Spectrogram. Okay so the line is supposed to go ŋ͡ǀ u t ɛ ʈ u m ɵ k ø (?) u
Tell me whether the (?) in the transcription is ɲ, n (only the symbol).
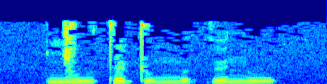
n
